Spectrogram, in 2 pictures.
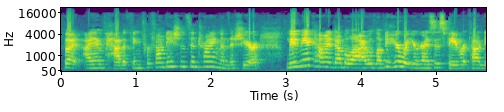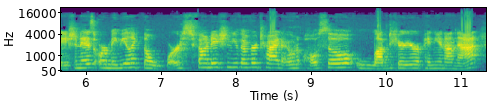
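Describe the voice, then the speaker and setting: A woman's voice: on the high side, brisk, pushed and bright. A young woman vlogger chatting casually through a product review, gushing, with lots of "like" fillers. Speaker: beauty vlogger.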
